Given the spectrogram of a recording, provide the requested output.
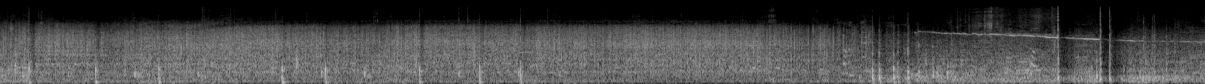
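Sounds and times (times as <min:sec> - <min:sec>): sharp firework pops: 0:00.0 - 0:11.9
fireworks crackling: 0:00.0 - 0:12.0.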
